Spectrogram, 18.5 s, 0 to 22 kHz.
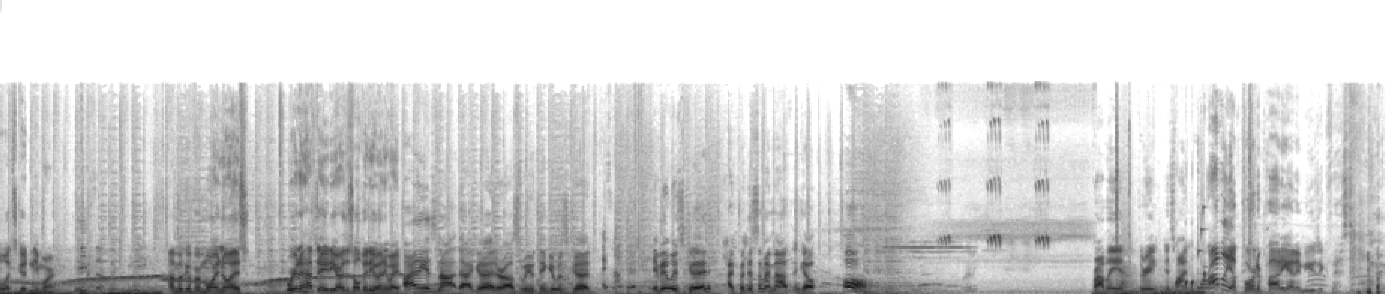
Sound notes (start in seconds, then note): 11.9 cricket chirping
